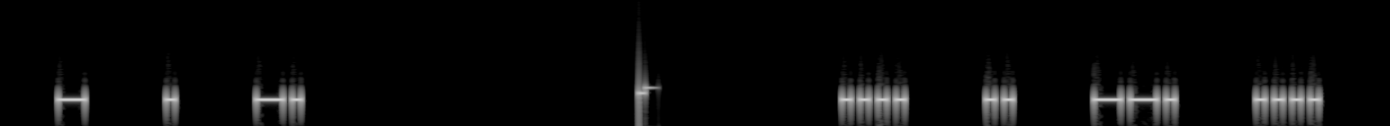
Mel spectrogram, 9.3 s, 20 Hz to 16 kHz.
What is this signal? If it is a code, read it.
Morse code, heard as a keyed tone, about 20 wpm, spaced as for 11 wpm, 700 Hz. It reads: TEN HIGH
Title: 3x Character Spacing - Top 500 Words - 20wpm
